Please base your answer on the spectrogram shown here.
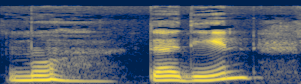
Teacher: Ha is going to have hams. This is going to be closer to the chest.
